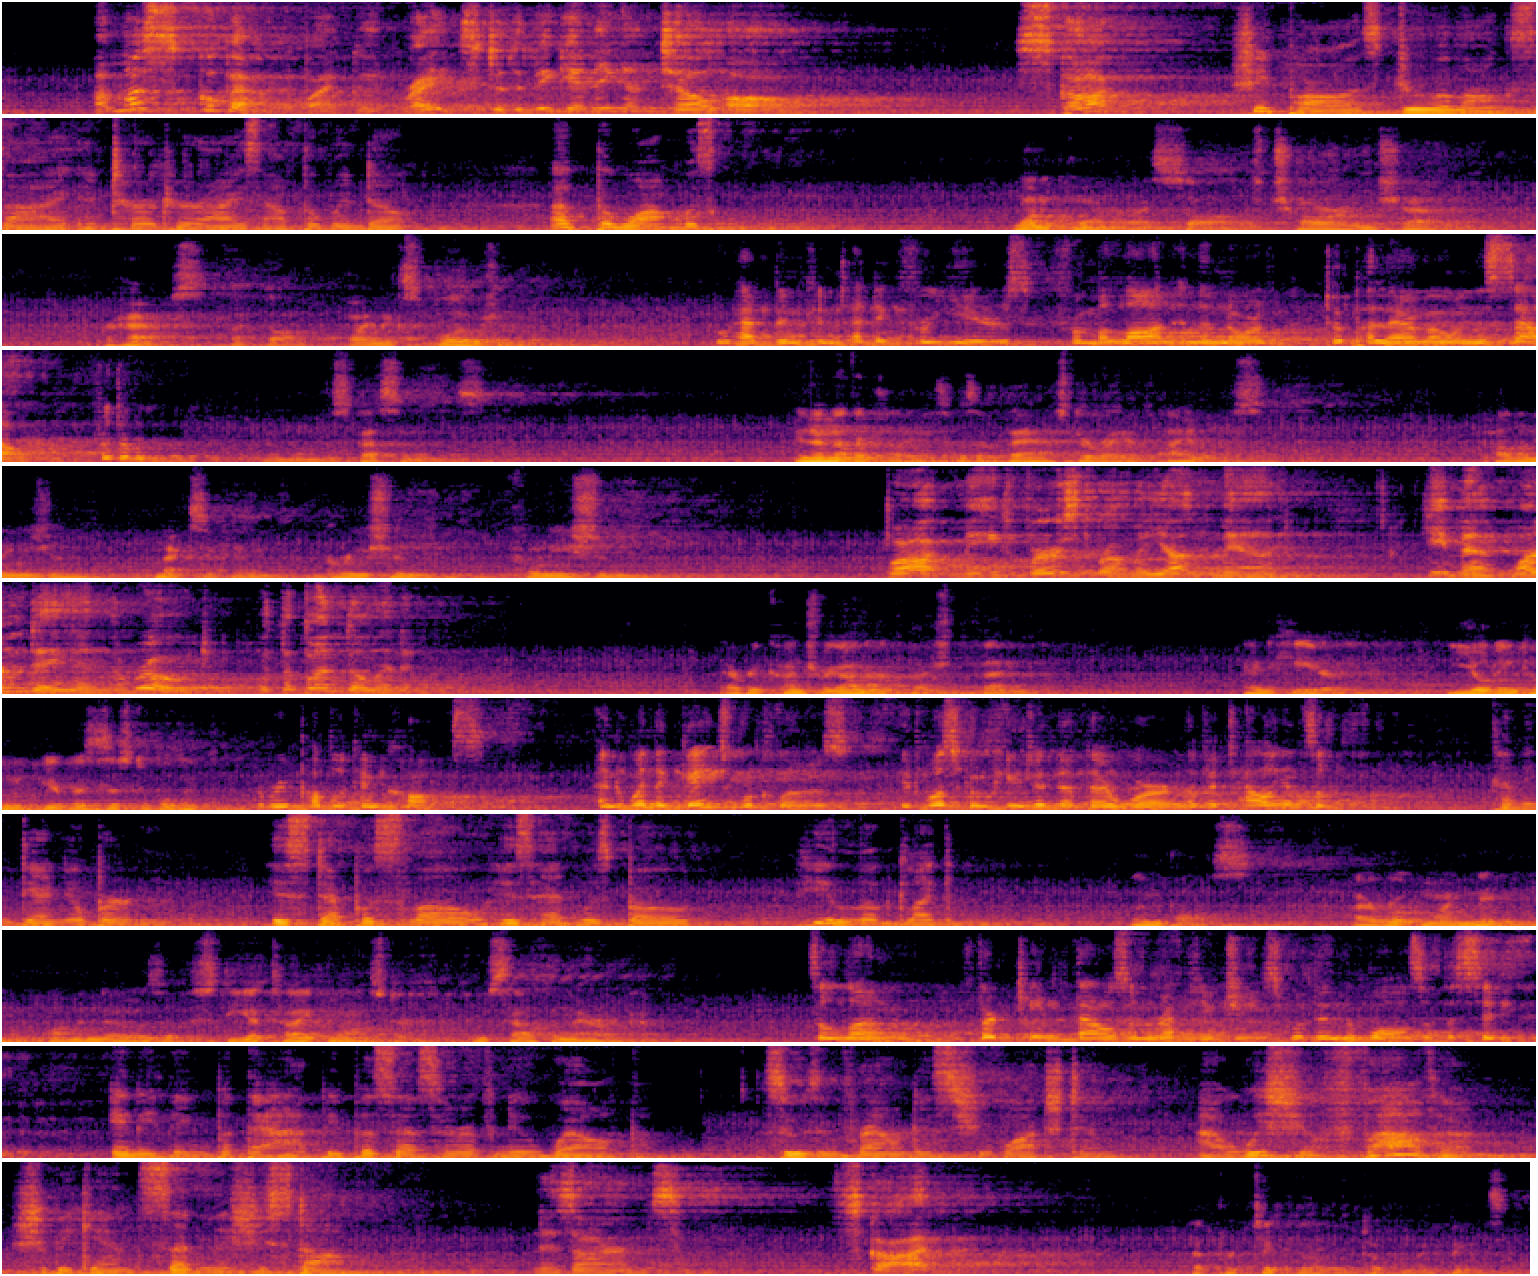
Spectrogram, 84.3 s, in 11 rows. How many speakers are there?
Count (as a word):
four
